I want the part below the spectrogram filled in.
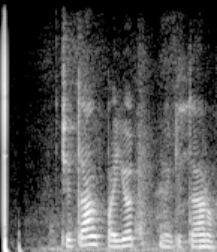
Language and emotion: Russian, neutral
